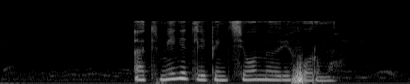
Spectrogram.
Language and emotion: Russian, neutral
